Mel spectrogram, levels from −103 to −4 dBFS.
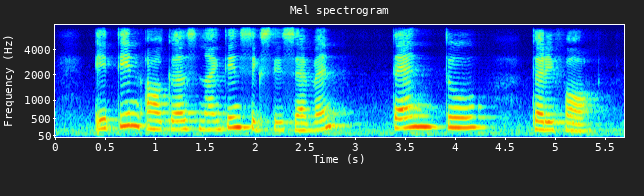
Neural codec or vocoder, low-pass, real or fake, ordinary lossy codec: codec, 16 kHz in and 24 kHz out, 1 kbps, XY-Tokenizer; 7.2 kHz; fake; none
